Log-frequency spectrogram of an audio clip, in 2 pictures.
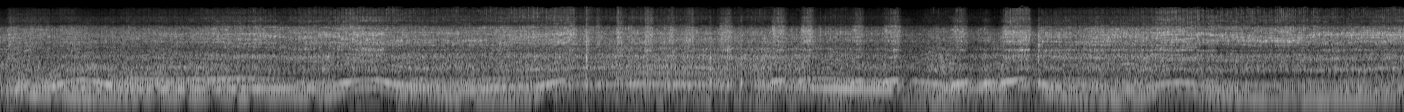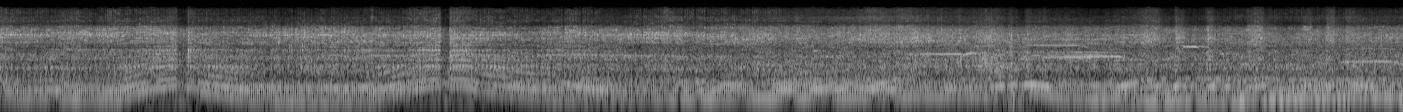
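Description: Demolition derby car engines revving up and falling back again and again as the cars push and ram each other, over the noise of spinning tyres, with a few sharp crashes of metal.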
